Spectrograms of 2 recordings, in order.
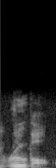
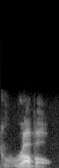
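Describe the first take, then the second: First: The first vowel is long, as in 'rule'. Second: The first vowel is short, as in 'rub'. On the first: This is how English speakers say it. "In English, we always say ruble" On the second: This is how Russian speakers say it. "the way they pronounce it in Russian sounds like rubble"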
